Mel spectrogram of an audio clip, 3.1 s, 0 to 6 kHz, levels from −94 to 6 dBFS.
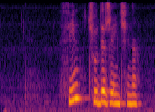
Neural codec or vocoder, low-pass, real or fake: none; 5.4 kHz; real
